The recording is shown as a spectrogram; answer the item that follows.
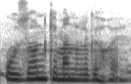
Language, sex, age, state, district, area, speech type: Assamese, female, 45-60, Assam, Dibrugarh, urban, spontaneous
